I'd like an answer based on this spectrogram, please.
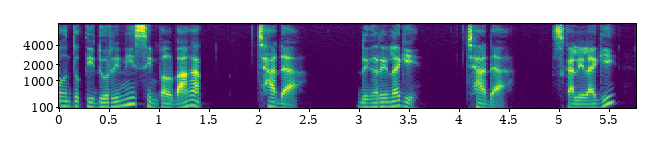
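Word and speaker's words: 자다: Cada.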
